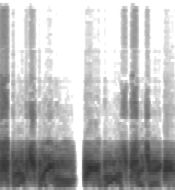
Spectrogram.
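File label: tank damaged, mood high, Polish speech; War Thunder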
